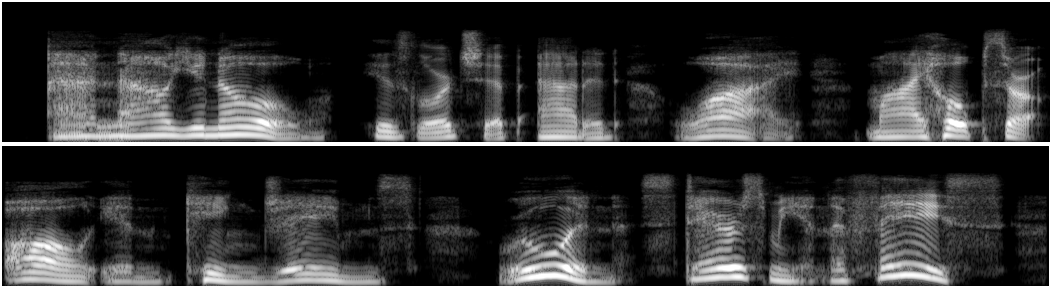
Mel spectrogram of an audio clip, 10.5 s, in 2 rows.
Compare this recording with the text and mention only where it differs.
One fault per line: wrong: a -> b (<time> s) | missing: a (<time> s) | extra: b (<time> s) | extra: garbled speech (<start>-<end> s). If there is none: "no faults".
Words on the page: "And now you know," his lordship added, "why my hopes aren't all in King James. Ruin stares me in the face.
wrong: aren't -> are (5.0 s)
